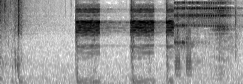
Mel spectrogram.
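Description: An electronic drink machine beeps twice.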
